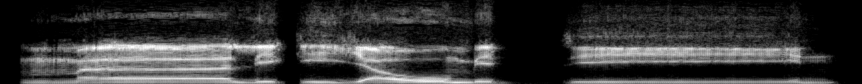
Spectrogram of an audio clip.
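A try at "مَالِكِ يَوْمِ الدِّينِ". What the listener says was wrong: ठीक है, माँ की आवाज मोटी ना हो, ठीक है? क्योंकि ये हरूफे वो मोटे वाले हरफ नहीं है।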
